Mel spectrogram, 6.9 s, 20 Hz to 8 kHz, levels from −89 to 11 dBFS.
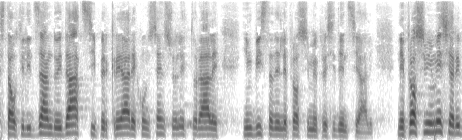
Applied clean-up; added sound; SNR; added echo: none; none; none; none.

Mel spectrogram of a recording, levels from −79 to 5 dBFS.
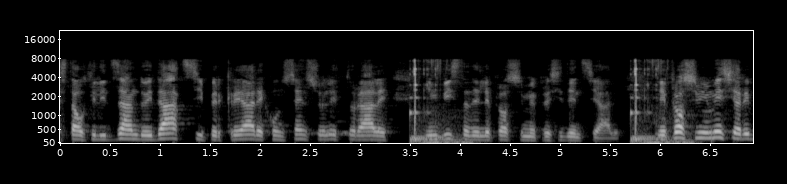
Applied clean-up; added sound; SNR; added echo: classical method log-MMSE.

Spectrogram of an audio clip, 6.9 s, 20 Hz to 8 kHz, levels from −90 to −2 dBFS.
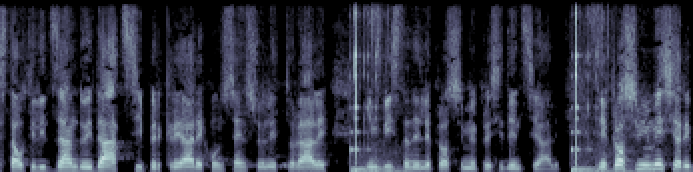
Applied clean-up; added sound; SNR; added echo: classical method spectral subtraction.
